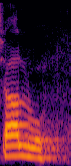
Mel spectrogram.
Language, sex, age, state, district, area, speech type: Maithili, male, 60+, Bihar, Begusarai, urban, read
